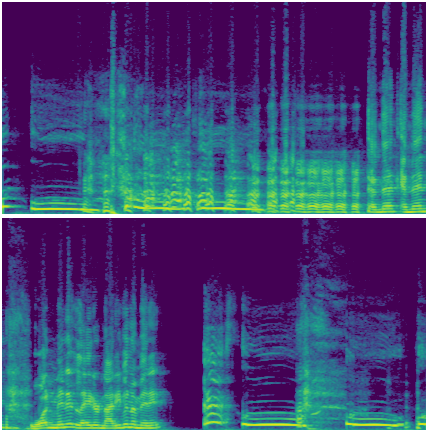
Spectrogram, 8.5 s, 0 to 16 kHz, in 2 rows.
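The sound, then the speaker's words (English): A person loudly imitates the call of an unidentified bird heard around 5:30 in the morning, voicing a run of rapid, warbling, repeated whoops that rise and fall in pitch, with short bits of speech before and after. “But I've had to switch recently because there's this bird. I don't know what kind of bird it is.”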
